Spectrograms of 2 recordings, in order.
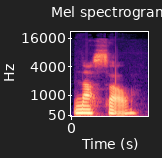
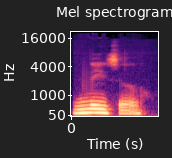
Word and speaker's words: nasal: Seven Dwarves Dwarf dwarf this word is often pronounced incorrectly as nasal the correct way to say it is nasal nasal here's an example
